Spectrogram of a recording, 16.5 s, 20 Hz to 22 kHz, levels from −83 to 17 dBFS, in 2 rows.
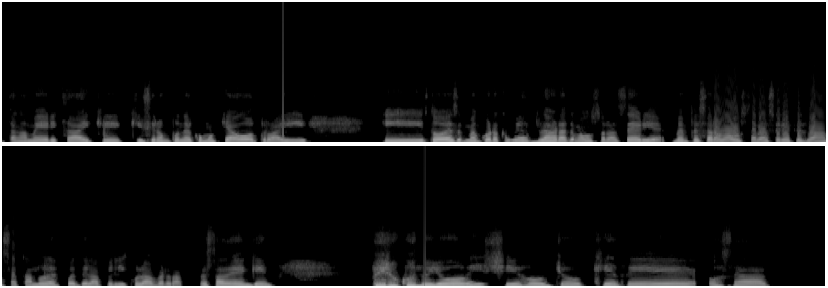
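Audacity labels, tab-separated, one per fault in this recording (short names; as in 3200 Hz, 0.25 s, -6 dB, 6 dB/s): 2.810000	2.810000	pop -17 dBFS
7.120000	8.370000	clipped -29.5 dBFS
12.460000	12.470000	gap 12 ms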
